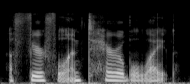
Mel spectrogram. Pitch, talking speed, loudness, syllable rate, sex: 180 Hz, 155 wpm, -18 LUFS, 5.0 syllables/s, female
